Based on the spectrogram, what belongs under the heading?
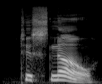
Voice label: "to snow", English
